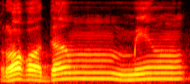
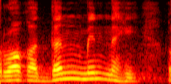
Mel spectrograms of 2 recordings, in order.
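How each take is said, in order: First: رغدن من slow and louder, the noon of من hummed nasally; ikhfa. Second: Said in the usual way. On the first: Shown as a demonstration. Teacher shows the right recitation of رغدن من, slow and nasal. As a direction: draw out رغدن من with a nasal hum.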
